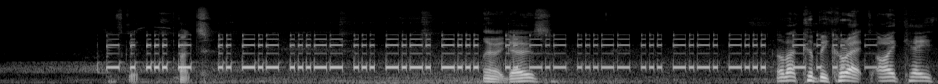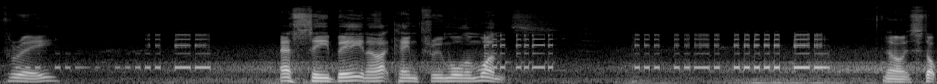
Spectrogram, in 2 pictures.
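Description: A radio receiver beeps out rapid Morse code tones.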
